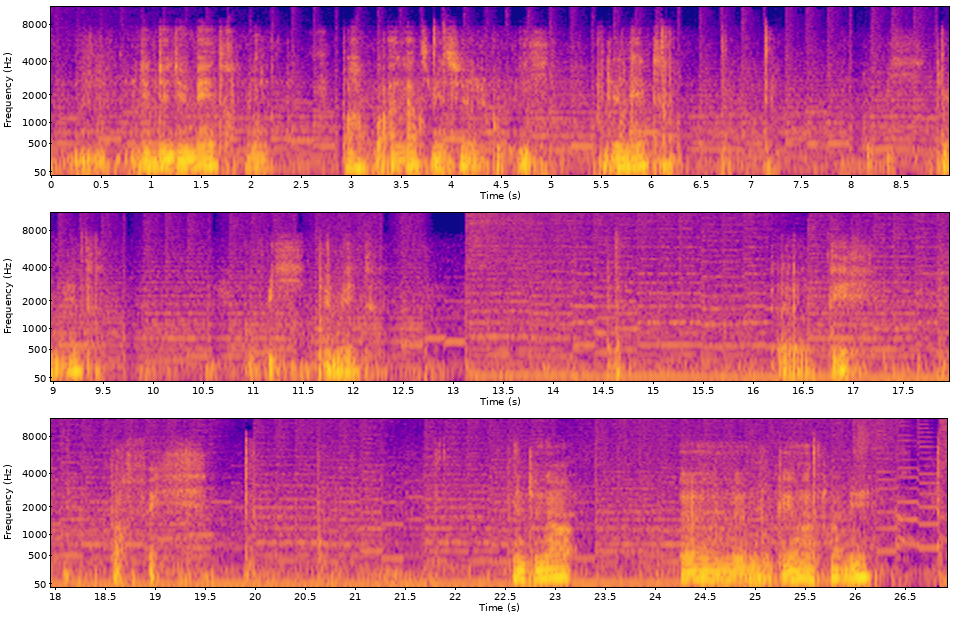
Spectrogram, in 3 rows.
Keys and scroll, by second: 5.6 2, 6.0 Return, 8.7 2, 9.2 Return, 11.5 2, 14.4 Return, 17.2 Escape.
